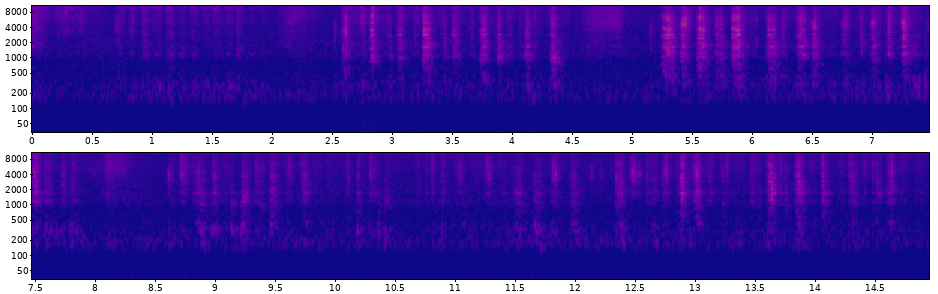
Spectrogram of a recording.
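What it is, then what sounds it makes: Scratch art paper sheet. A wooden stylus scratches the upper right area of a flat scratch art paper sheet held down by one hand. Quick, dry scratching strokes come in bright, raspy bursts separated by brief quieter pauses, with little low end.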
